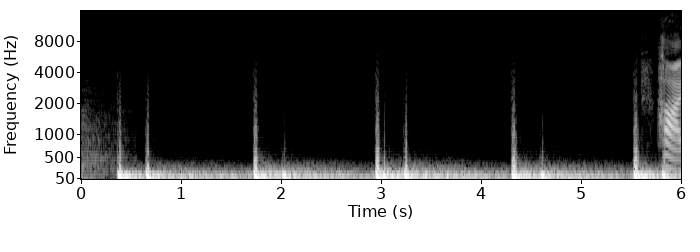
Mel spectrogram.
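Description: Deep heartbeat-like double thumps in the backing music, a pair about every second and a quarter, over a steady low hum.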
